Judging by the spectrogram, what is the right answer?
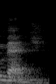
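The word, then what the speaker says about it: Moench: Oh, Mensch. M-O-E-N-C-H, the O is silent.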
